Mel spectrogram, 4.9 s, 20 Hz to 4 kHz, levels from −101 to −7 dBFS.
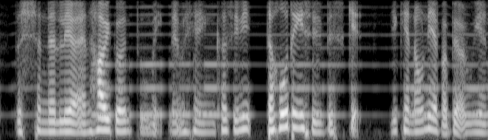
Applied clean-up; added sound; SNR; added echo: neural mask model RNNoise.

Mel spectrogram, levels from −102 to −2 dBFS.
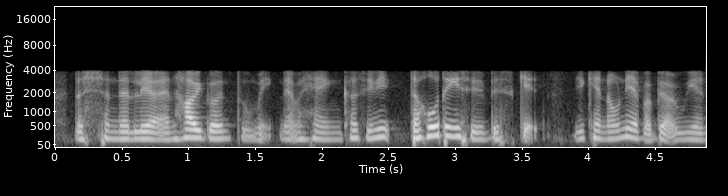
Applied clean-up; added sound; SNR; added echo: none; none; none; none.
